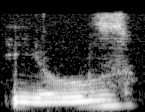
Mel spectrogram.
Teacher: the version of l that you get in the coda is the velarized ul, the dark L, and g is a voiced velar sound, as is ul, a voiced velar sound.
